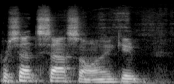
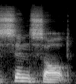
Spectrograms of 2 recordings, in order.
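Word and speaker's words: Cinsault: And this is 100% Sasson. That's how it's spelled. It looks like it says Sinsalt, but it's pronounced Sasson.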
